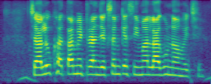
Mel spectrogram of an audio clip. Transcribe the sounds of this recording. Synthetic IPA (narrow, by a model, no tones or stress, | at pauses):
t͡ʃalukʰət̪ameʈɾãnd͡ʒeksənkesimalaɡunəɦojt͡ʃʰɛ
